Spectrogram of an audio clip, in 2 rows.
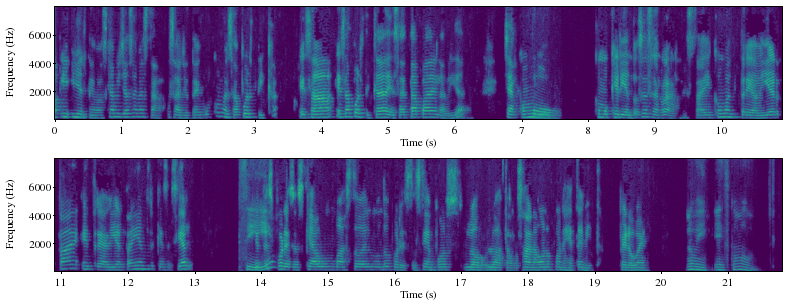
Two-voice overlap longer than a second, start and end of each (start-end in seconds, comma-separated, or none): none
